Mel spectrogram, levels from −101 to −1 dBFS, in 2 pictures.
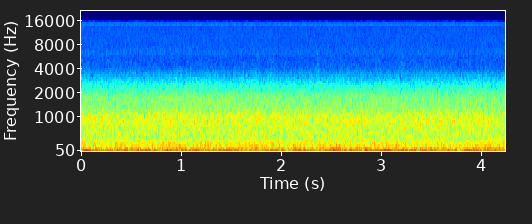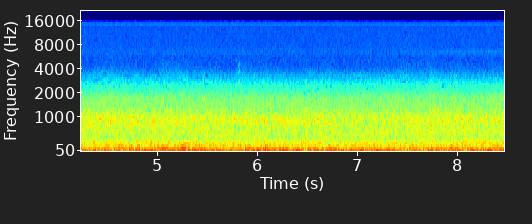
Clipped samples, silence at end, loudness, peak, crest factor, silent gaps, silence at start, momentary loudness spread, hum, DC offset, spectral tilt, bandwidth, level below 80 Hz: under 0.1%; 0 s; -28 LUFS; -10 dBFS; 12 dB; none; 0 s; 3 LU; none; under 0.1%; -8.5 dB/octave; 4.1 kHz; -26 dBFS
